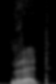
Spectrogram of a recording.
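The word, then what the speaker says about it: read: The third form of रीड इज रेड. इसे ऐसे लिखा जाता है रीड की तरह, बट इसे प्रोनाउंस रेड ही करा जाता है.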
